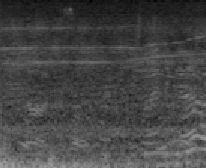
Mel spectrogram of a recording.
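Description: Distant electric-ducted-fan RC jets flying overhead: a thin, steady high whine, with one tone rising in pitch near the end as a fan spools up.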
